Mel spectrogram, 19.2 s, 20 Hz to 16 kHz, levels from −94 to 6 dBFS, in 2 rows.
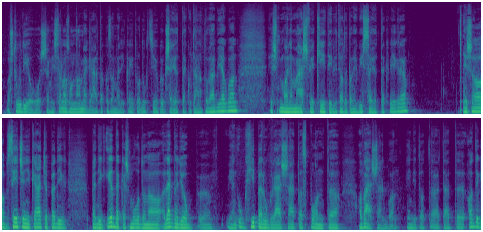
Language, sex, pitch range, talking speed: Hungarian, male, 100-120 Hz, 135 wpm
